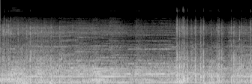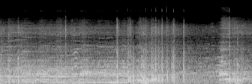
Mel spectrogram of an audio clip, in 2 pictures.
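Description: Fireworks shells bursting and crackling in quick clusters, the densest a little after three seconds in and again near eight seconds, over loud orchestral show music.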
